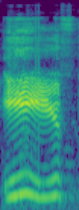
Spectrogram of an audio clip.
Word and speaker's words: y: like where is why why in Spanish is pronounced e which means and I'm sure that's what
